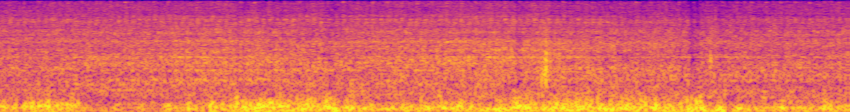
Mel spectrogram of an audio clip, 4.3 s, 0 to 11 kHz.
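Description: A Chevy Camaro's 3.6-liter V6 idles in a steady, even rumble, heard close and fairly loud throughout with no voices.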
